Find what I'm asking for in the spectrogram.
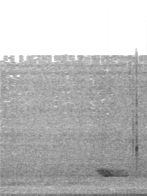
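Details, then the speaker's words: Daihatsu Gran Max/Luxio that overheated from air trapped in the cooling system, after bleeding the air via the radiator vent valve until hissing stopped: steady, even engine drone with no knocks, misses or hiss; running smoothly. "Selesai, bro. Berjalan lancar. Halus, Halus."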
